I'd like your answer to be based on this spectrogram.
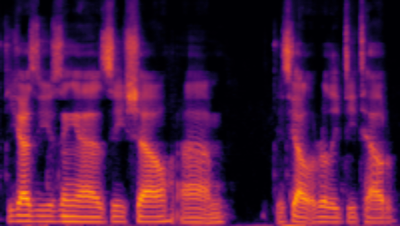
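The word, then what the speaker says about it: zsh: Oh my, is it Z-shell? How do you pronounce it? I don't know. – Z-shell.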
